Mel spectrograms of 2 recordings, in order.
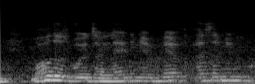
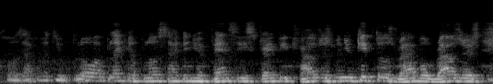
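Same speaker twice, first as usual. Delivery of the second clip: ordinary delivery, nothing marked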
